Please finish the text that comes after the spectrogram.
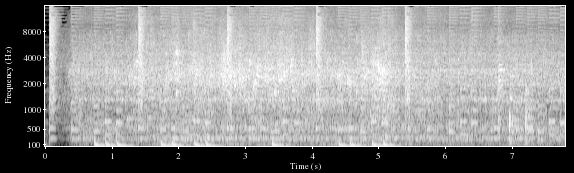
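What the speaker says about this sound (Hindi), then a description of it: "अब इसमें पानी शामिल करेंगे ताकि ये टिंडे जो हैं वो अच्छी तरह से गल जाएं।" Water is poured into a hot cooking pot of tinda (round gourd), setting off a loud, steady sizzle with repeated clanks and stirring scrapes throughout, with no talking.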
